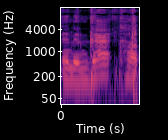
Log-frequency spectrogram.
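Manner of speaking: ordinary talk, nothing marked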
